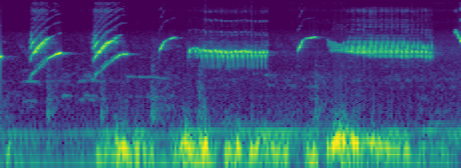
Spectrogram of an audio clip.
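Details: Canary in breeding condition, training young birds: rising double notes, then high steady buzzy trills and short upward whistles over a low rumble.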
